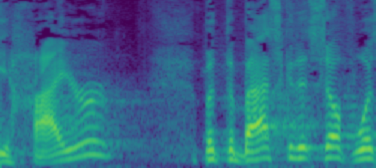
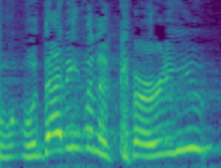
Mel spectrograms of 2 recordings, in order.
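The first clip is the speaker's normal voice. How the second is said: ordinary talk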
